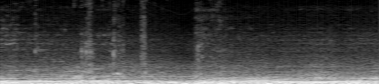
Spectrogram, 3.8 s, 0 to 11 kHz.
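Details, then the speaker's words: 17-year-old BMW E39 M5 V8 with 226,000 miles, Dinan-modified with the rev limit raised and a hard clutch, full-throttle launch: smooth, evenly climbing V8 with clean deep breathing, pulling hard above 3,500 rpm; healthy. "Okay. That really pulls hard above that 3,500. Oh yeah. I'm telling you, it feels like a turbo."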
